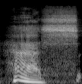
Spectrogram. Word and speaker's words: Haas: Le nom d'un houblon créé par John Haas. je fais bien effort de prononcer le H, mhm.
